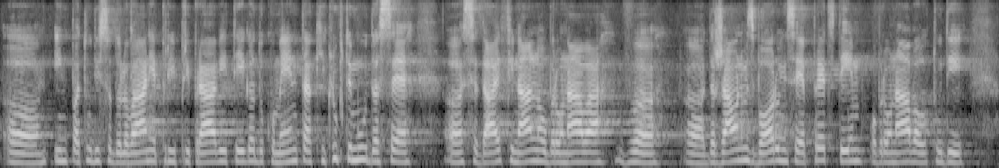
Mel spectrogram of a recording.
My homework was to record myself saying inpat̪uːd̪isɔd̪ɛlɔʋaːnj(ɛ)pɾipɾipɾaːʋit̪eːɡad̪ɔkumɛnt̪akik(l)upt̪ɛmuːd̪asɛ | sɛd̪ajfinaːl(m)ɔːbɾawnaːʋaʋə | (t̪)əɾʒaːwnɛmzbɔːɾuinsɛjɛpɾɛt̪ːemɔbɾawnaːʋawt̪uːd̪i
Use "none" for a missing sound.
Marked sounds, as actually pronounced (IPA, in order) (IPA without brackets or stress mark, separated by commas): ɛ, l, n, d̪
